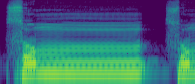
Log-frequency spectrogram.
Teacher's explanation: এখানে ঈদগামে বাগুন্নাহ গুন্নাহ করতে হবে। নাফ সুম সিন মিম দুই পেশ সুম সুম এরকম গুন্না করতে হবে, ঈদগামে বাগুন্না।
